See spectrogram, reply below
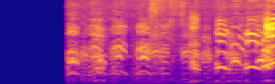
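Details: Farm goose honking in a rapid run of nasal, bugling calls, roughly eight notes in under two seconds, growing louder and more strained toward the end.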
